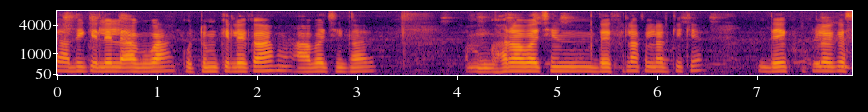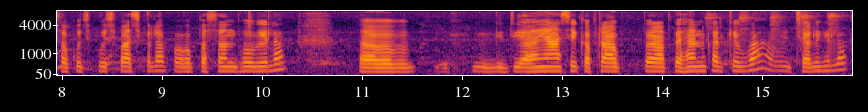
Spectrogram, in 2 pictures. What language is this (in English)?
Maithili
